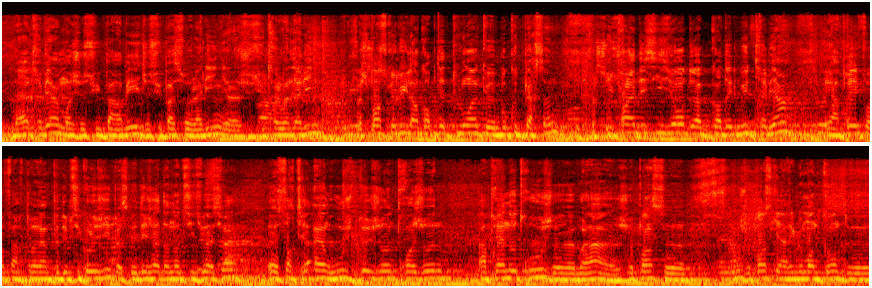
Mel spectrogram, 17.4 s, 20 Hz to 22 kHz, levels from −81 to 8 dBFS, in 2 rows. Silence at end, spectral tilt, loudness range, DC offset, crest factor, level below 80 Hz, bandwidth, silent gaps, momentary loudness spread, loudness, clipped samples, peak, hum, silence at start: 0 s; -4.5 dB/octave; 1 LU; under 0.1%; 12 dB; -34 dBFS; 17 kHz; none; 2 LU; -24 LUFS; under 0.1%; -12 dBFS; none; 0 s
